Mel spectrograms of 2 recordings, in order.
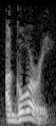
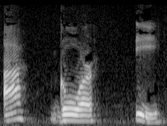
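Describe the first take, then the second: First: Said in the usual way. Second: "a, gore, E" as three separate syllables with pauses. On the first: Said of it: "put them together". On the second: Shown as a demonstration. Teacher breaking category down for listeners, "a, gore, E" syllable by syllable. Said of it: "let's take those three syllables".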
